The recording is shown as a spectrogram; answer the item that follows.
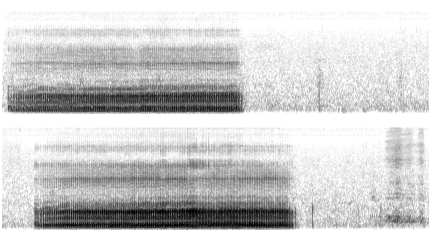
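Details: Sleeping pug named Bonya snoring heavily indoors, like a man. Two long, loud, buzzing snores of about three seconds each, separated by quiet silence of nearly three seconds.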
